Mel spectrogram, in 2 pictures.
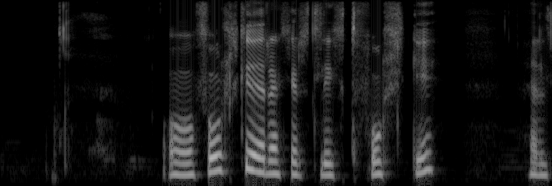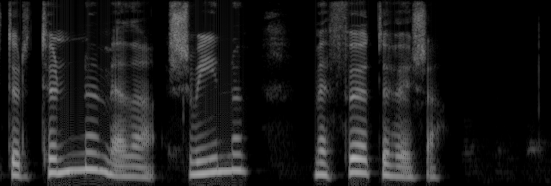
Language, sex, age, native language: Icelandic, female, 50-59, Icelandic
